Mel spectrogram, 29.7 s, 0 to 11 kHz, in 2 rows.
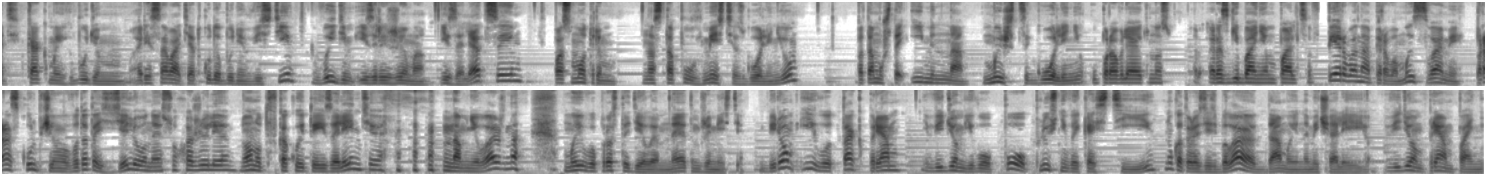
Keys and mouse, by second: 4.7 KP_Divide, 20.9 [, 21.0 [, 21.1 [, 21.2-22.3 [.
